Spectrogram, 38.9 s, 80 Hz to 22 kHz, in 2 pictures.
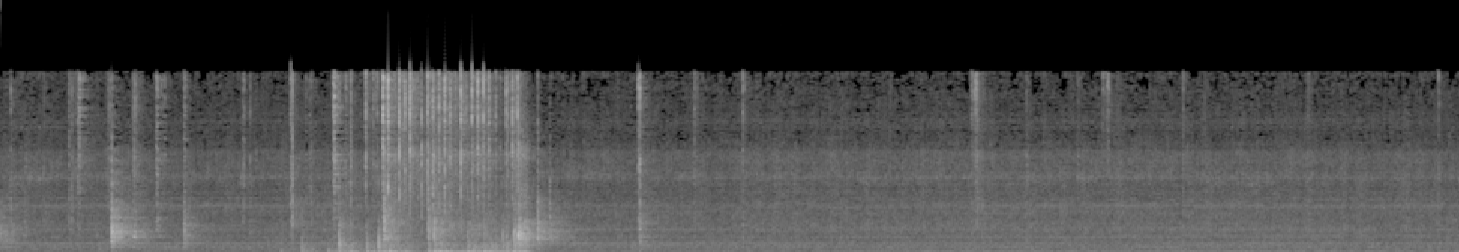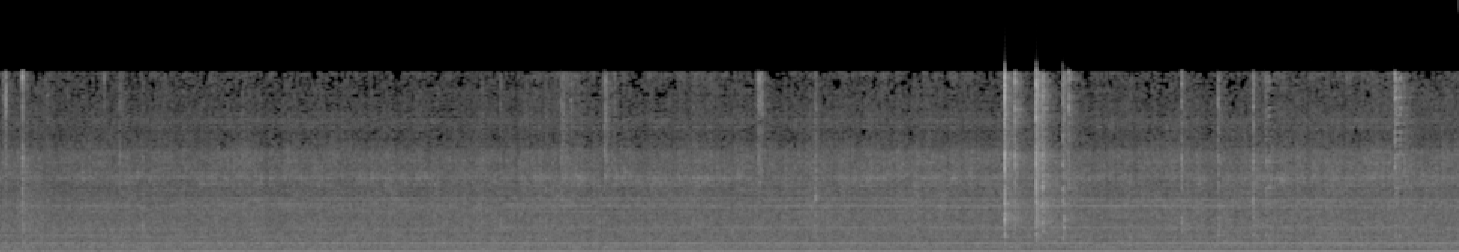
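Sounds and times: refrigeration unit humming: 0:00.0 - 0:38.9.

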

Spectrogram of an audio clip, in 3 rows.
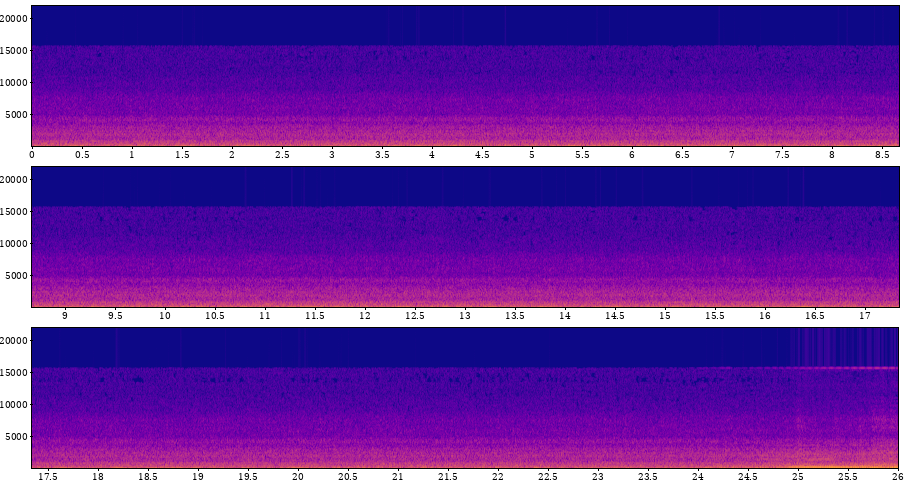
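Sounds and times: room noise hiss: 0:00.0 - 0:26.0
low hum: 0:23.6 - 0:26.0.

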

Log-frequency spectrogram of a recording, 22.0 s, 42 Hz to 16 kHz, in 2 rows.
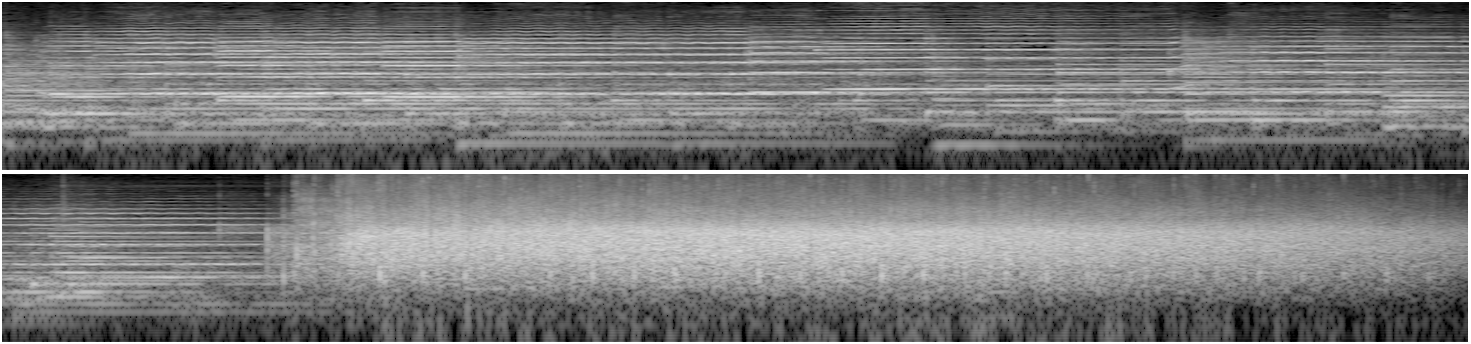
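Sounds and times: violin holding notes: 0:00.0 - 0:13.1
audience applauding: 0:13.0 - 0:22.0.

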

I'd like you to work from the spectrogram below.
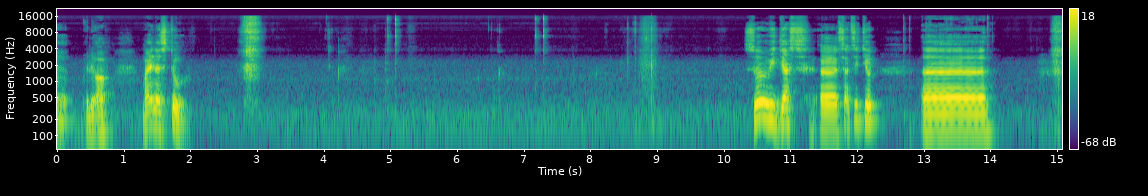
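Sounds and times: faint clicks: 0:04.8 - 0:05.2, 0:06.6 - 0:07.4.

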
